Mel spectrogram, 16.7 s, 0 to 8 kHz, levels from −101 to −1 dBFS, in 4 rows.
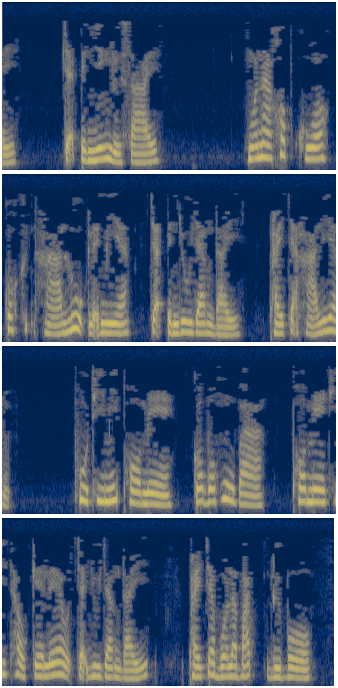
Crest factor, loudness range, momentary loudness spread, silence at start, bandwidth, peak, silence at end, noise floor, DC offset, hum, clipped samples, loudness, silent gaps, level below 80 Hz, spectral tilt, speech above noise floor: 14 dB; 2 LU; 9 LU; 0 s; 5.8 kHz; -12 dBFS; 0.3 s; -80 dBFS; under 0.1%; none; under 0.1%; -27 LUFS; none; -68 dBFS; -10 dB/octave; 54 dB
